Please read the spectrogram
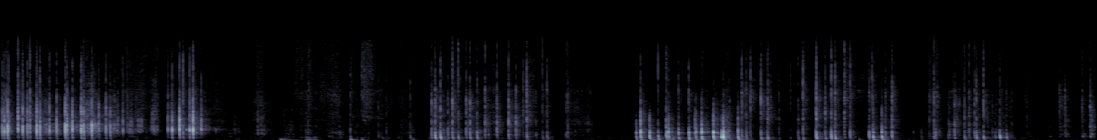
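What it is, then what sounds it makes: Cardboard eyeshadow palette. Long nails tap rapidly on the cover of a small, flat, rectangular cardboard eyeshadow palette with pans inside, which is held closed and then open. The result is bursts of dense, crisp, dry tapping and crinkly clicks, bright and thin with almost no low end, separated by brief quieter gaps.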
